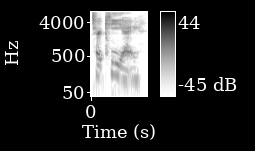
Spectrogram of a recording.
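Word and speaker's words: Türkiye: e which i've been told is pronounced turkey a it's a cute word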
